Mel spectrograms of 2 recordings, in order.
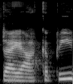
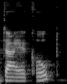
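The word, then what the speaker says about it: diacope: them diocopy and coma ratio that word is pronounced diocopy not diacop diocopy and como ratio so diocopy is repetition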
